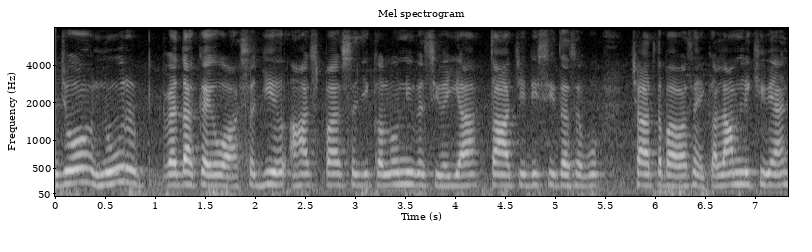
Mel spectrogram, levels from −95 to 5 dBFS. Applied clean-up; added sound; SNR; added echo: none; none; none; none.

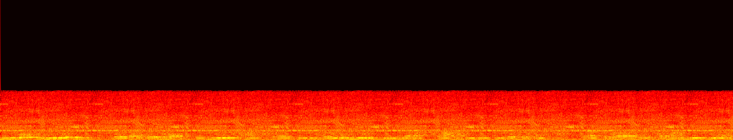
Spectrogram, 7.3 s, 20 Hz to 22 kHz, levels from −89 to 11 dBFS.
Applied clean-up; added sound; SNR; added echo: none; Mechanisms; 1 dB; reverberation time 0.6 s.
